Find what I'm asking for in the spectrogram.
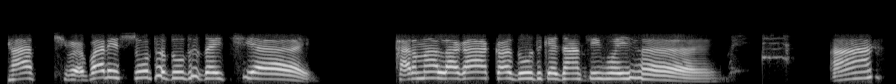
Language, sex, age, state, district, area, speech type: Maithili, female, 60+, Bihar, Muzaffarpur, rural, conversation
